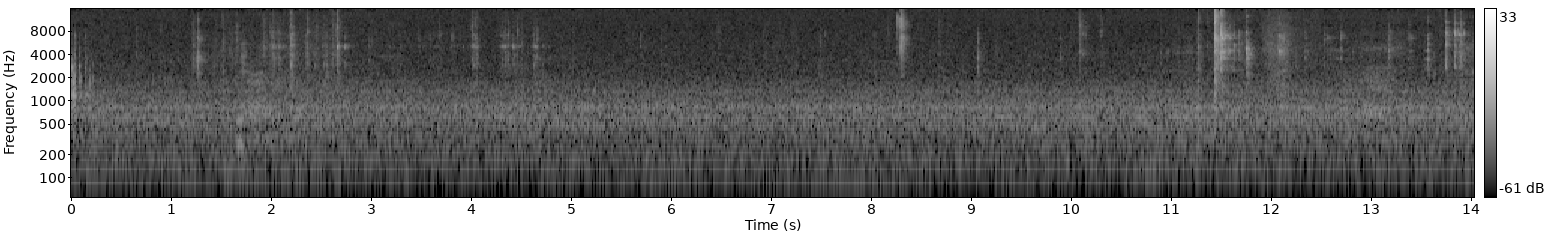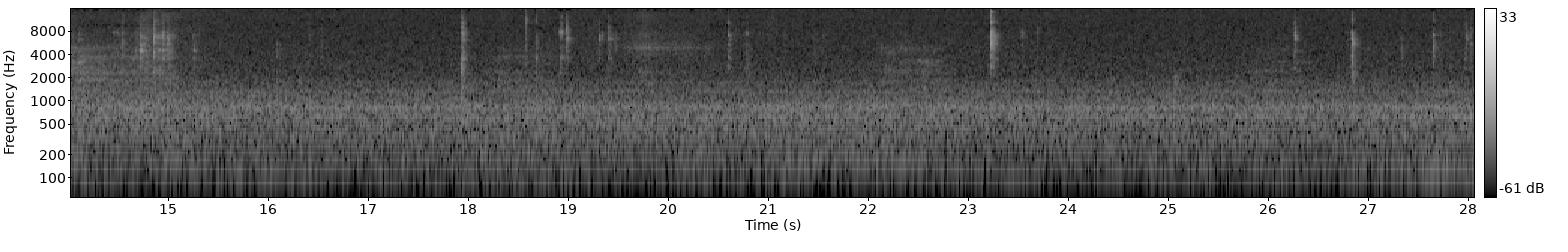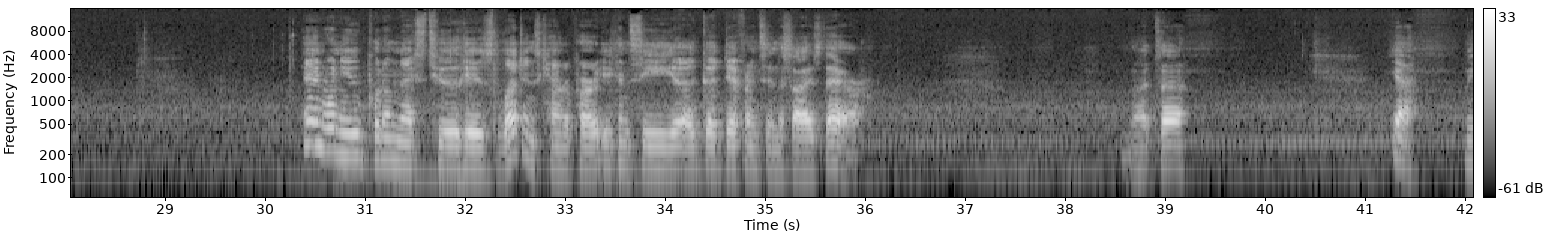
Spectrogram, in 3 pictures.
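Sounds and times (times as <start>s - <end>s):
faint room hum: 0.0s - 42.0s.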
